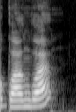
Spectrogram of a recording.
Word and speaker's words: Gwangwa: I actually wanted to give Brian a challenge and like pronounce my surname. Can you? I know you must pronounce it the first day you read it. – No. I wanted to ask, was it Gwangwa? Because I saw a G.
